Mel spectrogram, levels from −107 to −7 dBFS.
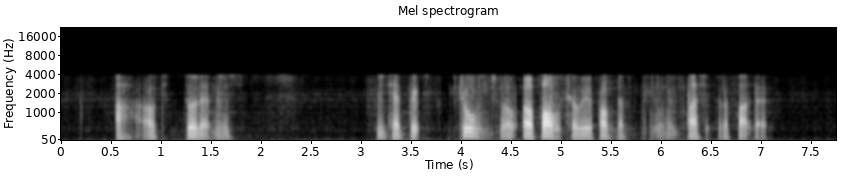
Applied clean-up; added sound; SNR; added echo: neural separator model SepFormer WHAMR!.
